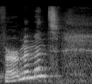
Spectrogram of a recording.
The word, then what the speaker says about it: firmament: So to pronounce firmament is actually easy. Just go with firmament, replace the which doesn't sound, you know, like moist, and replace it with a double E sound.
